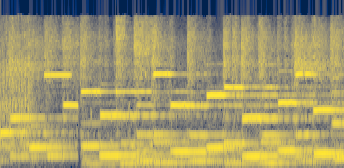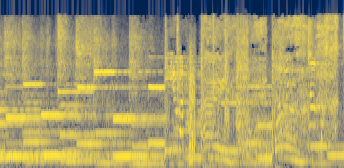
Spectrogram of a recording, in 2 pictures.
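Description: The intro of a rap song remix plays loud and steady: a bright, tinkling synth melody over a deep bass line that enters after a second, with sliding vocal-like tones near the end.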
